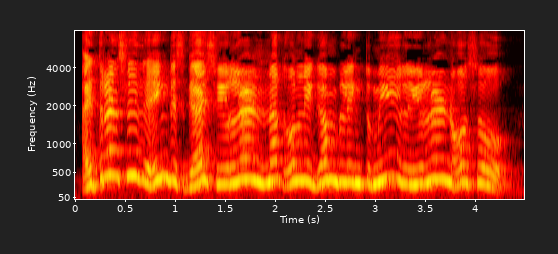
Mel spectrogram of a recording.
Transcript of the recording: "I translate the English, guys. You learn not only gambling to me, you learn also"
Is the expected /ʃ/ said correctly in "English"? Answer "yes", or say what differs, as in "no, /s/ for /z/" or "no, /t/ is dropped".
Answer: no, /s/ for /ʃ/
